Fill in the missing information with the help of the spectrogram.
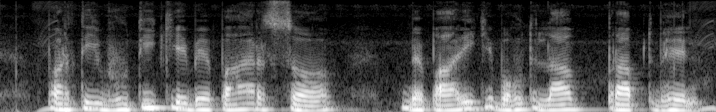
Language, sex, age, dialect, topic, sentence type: Maithili, male, 18-24, Southern/Standard, banking, statement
